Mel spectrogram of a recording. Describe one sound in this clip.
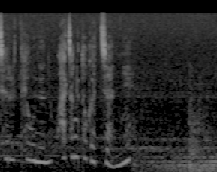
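A young woman speaks quietly and uneasily.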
